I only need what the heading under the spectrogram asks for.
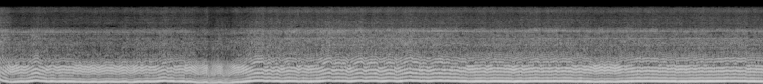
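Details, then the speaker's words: Rebuilt Stihl MS440 chainsaw with 28-inch bar, carburetor freshly tuned, cutting about three feet of red oak at full throttle: strong, even high-revving howl, dipping briefly then pulling clean; running well, slight stumble on the backside. "Michael, dude, this thing running spectacular, man. Spectacular, brother."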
